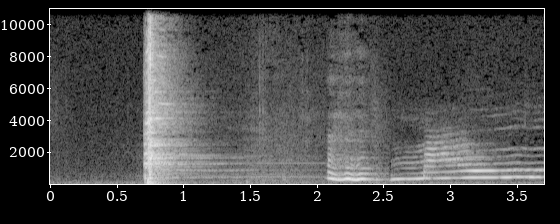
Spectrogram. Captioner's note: ching; laughs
